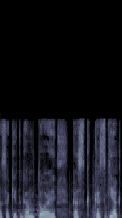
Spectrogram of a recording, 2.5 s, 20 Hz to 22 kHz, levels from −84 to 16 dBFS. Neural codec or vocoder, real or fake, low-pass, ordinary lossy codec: codec, 44.1 kHz, 7.8 kbps, DAC; fake; 9.9 kHz; MP3, 64 kbps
